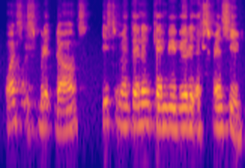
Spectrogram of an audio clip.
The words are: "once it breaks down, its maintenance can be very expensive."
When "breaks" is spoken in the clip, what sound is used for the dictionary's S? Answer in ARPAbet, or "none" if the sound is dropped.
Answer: none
